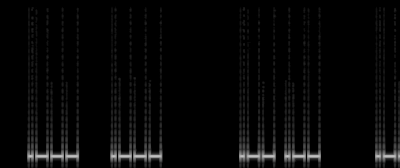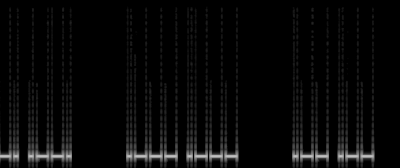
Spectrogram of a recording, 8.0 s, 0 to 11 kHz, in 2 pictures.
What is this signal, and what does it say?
Morse code, heard as a keyed tone, about 32 wpm, 800 Hz. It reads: J J WW PP JJ WW
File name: Difficult Combos / Difficult Combos-mp3s / WPJ WPJ1 @30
